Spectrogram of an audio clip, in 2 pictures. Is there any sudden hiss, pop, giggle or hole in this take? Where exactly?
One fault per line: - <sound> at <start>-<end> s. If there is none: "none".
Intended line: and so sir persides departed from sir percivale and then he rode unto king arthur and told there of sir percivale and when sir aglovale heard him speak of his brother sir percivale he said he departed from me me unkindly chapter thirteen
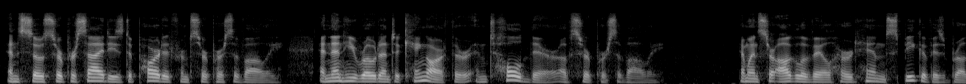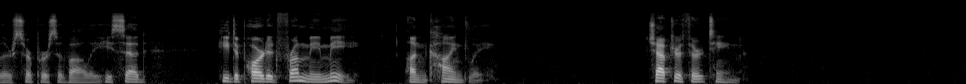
none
